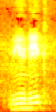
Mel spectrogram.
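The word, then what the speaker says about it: Múnich: serías dos premios oscar munich en español cuando se traduce literal habría que ponerle el acento en la u es una palabra grave para la región destitución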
